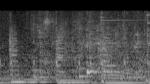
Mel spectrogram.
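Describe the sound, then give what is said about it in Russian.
One glass of water pours steadily into a hot cooking pan, hissing and sizzling loudly with a broad, continuous splash for the whole moment, no voices present. “Добавляем один стакан воды.”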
